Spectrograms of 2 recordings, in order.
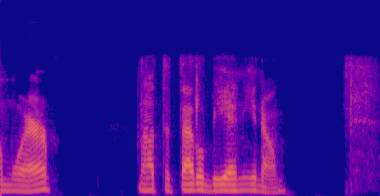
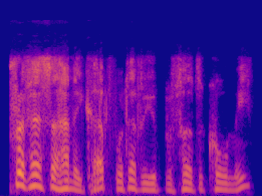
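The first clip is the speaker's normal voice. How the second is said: lightly voiced fussy robot; a touch of prim droid politeness; Fugitoid; faster than usual. Actor showing a fan his character, lightly fussy robot voice. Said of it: "I will always be able to do C three, uh, the, the Fugitoid".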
